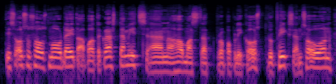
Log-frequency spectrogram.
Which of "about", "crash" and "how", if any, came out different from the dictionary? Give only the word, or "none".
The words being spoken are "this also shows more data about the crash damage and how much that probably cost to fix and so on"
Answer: crash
